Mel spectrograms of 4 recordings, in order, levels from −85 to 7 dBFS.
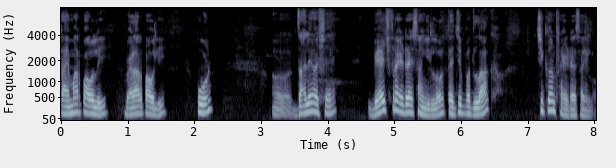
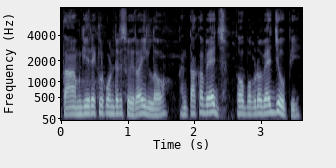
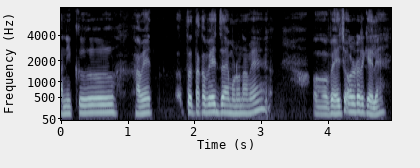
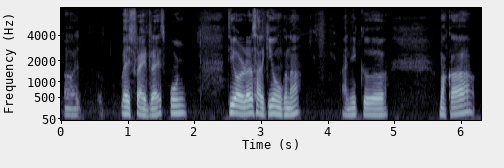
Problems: none marked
